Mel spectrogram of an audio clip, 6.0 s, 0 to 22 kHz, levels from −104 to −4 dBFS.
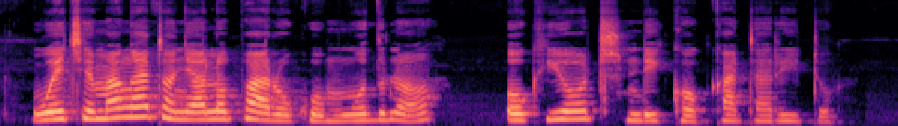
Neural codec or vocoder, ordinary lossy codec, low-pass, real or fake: none; none; none; real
